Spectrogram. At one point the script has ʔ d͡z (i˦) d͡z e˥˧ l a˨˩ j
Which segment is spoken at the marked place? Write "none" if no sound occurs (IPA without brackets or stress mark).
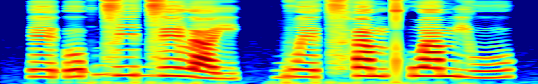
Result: i˦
